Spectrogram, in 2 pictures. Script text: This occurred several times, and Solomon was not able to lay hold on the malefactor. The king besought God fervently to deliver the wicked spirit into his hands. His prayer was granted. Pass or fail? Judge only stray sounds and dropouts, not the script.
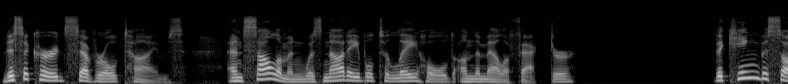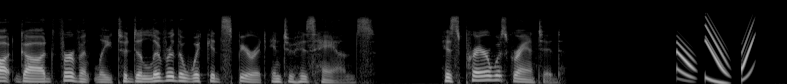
fail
